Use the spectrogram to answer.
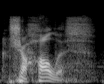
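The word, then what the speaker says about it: Chehalis: from Shahaliswah asks, I think it's pronounced chahalis.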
